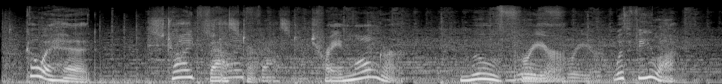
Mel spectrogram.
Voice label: Commercial; Fila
